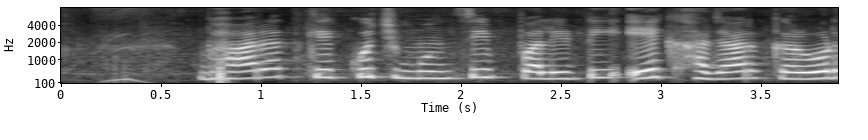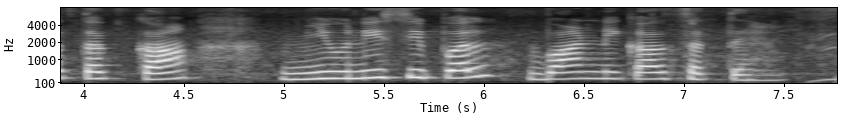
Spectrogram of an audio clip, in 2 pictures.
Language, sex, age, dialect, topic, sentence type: Hindi, female, 18-24, Kanauji Braj Bhasha, banking, statement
